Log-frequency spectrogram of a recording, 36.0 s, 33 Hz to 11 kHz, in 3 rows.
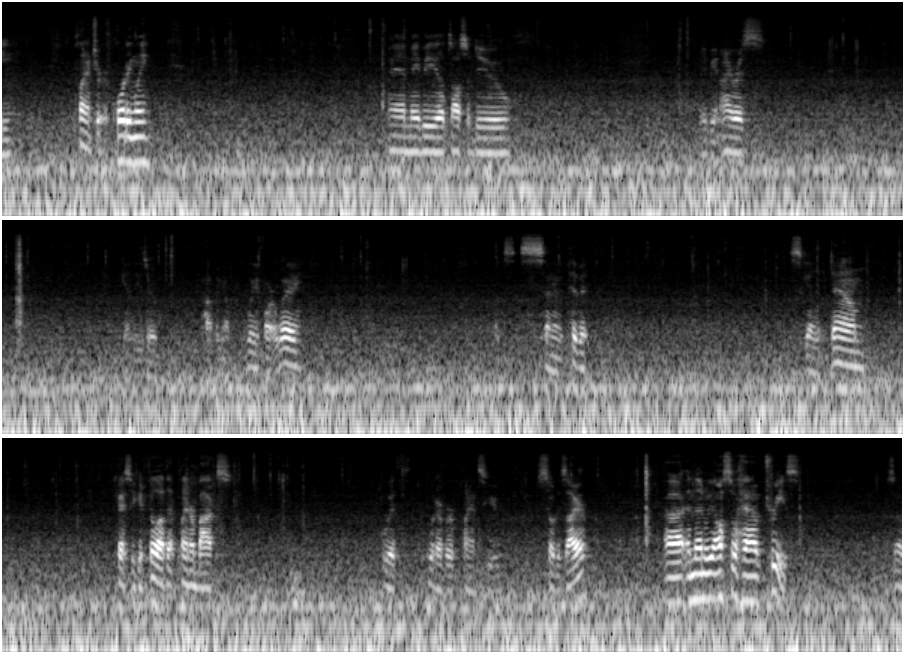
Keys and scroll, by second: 12.7 alt+w, 22.9 r, 25.0 w.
